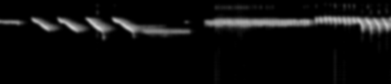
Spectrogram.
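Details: ['Malta canary song used to stimulate and excite canaries and to train young canaries: four quick descending whistled sweeps, a low buzzy note, then a fast steady trill and a higher rolling trill.']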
